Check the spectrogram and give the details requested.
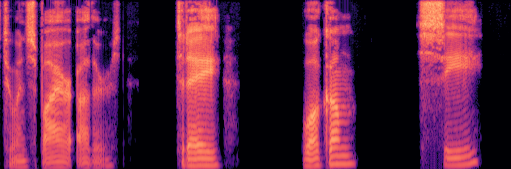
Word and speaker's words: CZK: Today, welcome CZK, right?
